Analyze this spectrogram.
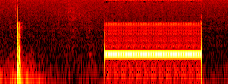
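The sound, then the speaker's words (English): A short click, then a loud, steady telephone dial tone that hums for about a second before cutting off, like a line left open after a call ends. “All right, she's not picking up.”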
